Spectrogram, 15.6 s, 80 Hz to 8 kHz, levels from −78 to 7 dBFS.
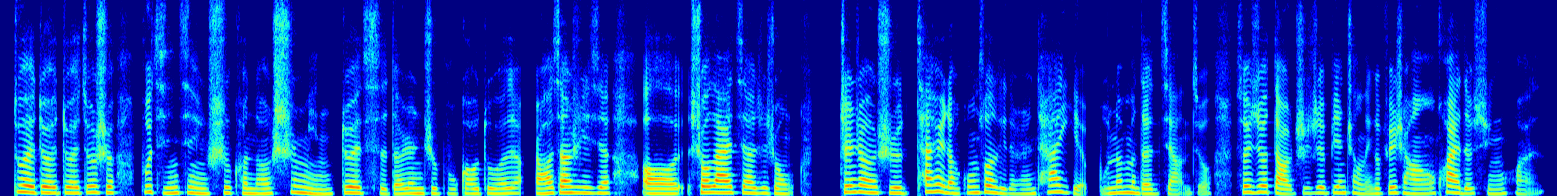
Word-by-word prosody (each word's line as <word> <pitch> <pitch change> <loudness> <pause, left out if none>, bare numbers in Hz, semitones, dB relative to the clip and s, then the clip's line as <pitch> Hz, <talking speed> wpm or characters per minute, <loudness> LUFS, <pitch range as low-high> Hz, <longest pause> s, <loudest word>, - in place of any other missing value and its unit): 对 260 -2 +6
对 230 -1 +4
对。 225 0 +1
就 245 +3 0
是 240 -2 +1 0.2
不 260 - -1
仅 220 -3 -3
仅 225 -4 -2
是 220 +3 -3
可 205 -1 -4
能 195 0 -1
市 250 +4 -3
民 190 -6 -1
对 230 -1 +4
此 205 -2 -7
的 185 0 -1
认 200 +1 0
知 200 0 -4
不 190 -1 -11
够 195 +1 -2
多， 195 0 -3
而 - - -1 0.3
然 195 -1 +2
后 210 - +4
像 235 +1 +6
是 230 - -1
一 225 -1 -1
些， 215 0 -1 0.3
呃， 195 0 +4
收 245 -1 +5
垃 235 -1 +8
圾 235 0 -2
啊， 220 - +3
这 215 0 -3
种， 195 -1 -4 0.4
真 255 0 +3
正 250 -3 +4
是 220 -2 -1
参 270 +1 +3
与 275 - +3
到 210 -3 0
工 235 +4 -3
作 255 0 +4
里 210 -4 -2
的 190 - -9
人， 185 +1 -7
他 260 +6 0
也 240 -3 -6
不 205 - -8
那 230 +2 0
么 235 -1 0
地 190 -1 -1
讲 180 -2 -8
究。 - - -12 0.2
所 250 - +1
以 - - -1
这 - - -6
就 255 0 +2
导 195 -4 +3
致 210 +3 -10
这 225 +1 -2
变 230 +2 -3
成 225 -4 -6
了 - - -9
一 - - -8
个 200 - -5
非 225 +3 0
常 195 -2 -3
坏 245 +1 +4
的 200 -2 -4
循 190 -2 -9
环。 200 +4 -14
215 Hz, 275 characters per minute, -20 LUFS, 195-235 Hz, 0.4 s, 垃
